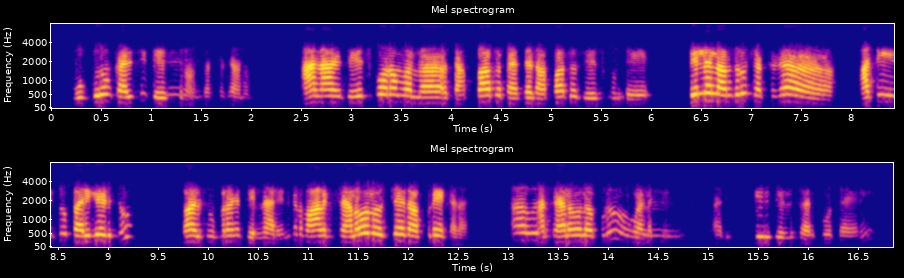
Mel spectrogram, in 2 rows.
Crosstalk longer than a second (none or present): none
